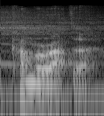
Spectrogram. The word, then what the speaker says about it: Camerata: I had it right the first time. Camerata.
